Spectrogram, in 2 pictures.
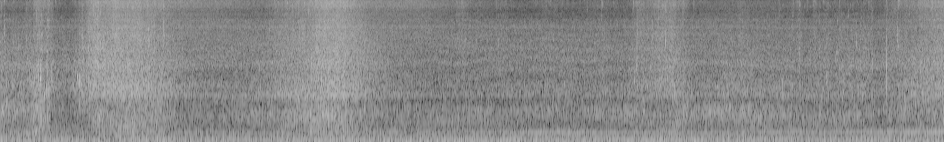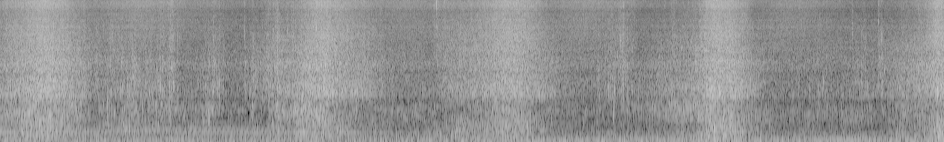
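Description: Small waves breaking and washing up on a beach, a swell every few seconds, over a steady low rumble.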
